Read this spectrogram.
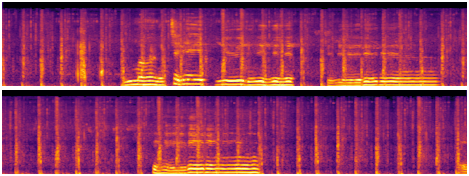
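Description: Footsteps crunch steadily on gravel.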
